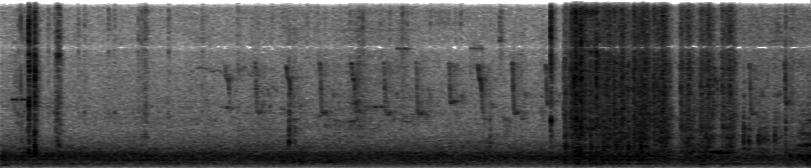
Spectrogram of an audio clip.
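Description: Short, faint high bird calls over a steady low background hum. About five and a half seconds in, a louder burst of rushing, rustling noise lasts for a second or so, with a short clear note just after it.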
